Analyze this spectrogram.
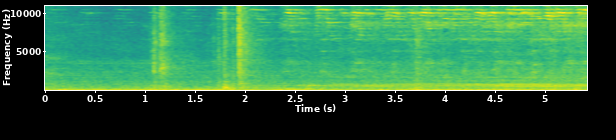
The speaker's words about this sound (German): Der Kühlschrank atmet sehr laut. Genau, ja. Im Quantenlabor der ETH hört man direkt, dass es hier sehr kalt sein muss. Die Kryopumpen machen ein ziemlich unverwechselbares Geräusch.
